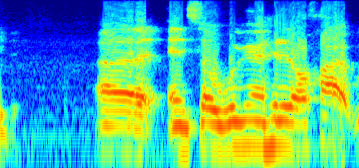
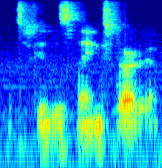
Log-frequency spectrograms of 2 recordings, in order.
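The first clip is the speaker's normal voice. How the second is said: whispering; 14 dB quieter than usual. Real, not acted. Quiet aside before the show starts.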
